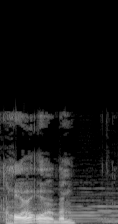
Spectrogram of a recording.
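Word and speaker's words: Karl Urban: But why not Carl Urban? It's pronounced, guys, as Carl Urban.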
